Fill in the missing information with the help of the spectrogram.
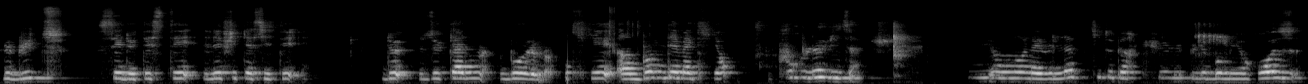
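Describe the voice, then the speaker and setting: A woman's voice: high-pitched, flat delivery, a little slow, warm tone. A woman with a Parisian French accent chatting informally and candidly through a beauty product demo. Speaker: beauty vlogger reviewing skincare. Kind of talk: casual product demo chat.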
